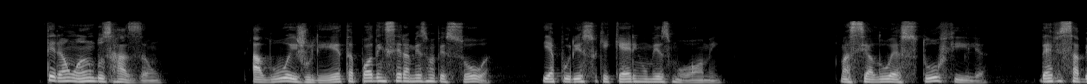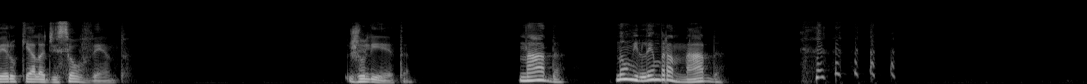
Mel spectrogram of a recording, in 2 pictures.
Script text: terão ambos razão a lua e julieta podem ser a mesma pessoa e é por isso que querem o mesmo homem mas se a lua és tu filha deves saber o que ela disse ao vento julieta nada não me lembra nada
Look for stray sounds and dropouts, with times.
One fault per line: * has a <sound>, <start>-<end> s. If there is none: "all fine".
* has a laugh, 18.9-19.9 s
